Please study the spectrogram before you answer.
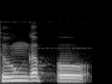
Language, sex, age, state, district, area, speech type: Tamil, female, 30-45, Tamil Nadu, Ariyalur, rural, read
